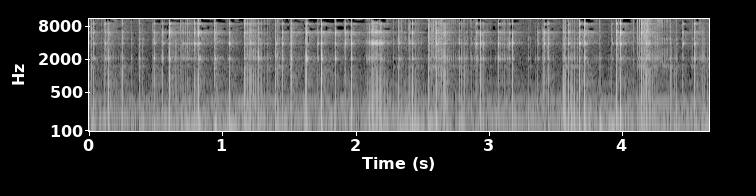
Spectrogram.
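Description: A small ribbed glass dish on a gold stem, holding white contents, is tapped and scratched with long painted nails. The result is a fast, dense run of sharp glassy clicks and taps with bright ringing tones near 2 kHz and higher. Short scratchy rasps sound between the taps.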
